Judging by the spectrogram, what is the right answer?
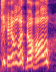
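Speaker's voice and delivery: slow laughing, put-on villain; laughing mock order. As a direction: drag it out through a laugh. Echoes the mock policy, laughing.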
